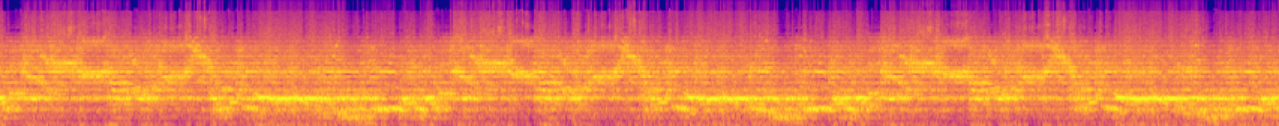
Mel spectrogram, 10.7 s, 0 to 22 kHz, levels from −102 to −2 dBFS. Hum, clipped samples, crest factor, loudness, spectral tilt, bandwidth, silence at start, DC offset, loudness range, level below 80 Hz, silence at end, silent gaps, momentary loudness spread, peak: none; 3%; 6 dB; -5 LUFS; -0.5 dB/octave; 16.5 kHz; 0 s; under 0.1%; 0 LU; -40 dBFS; 0 s; none; 3 LU; 0 dBFS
